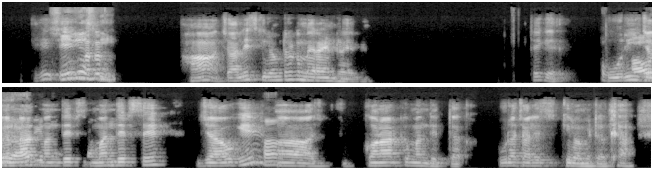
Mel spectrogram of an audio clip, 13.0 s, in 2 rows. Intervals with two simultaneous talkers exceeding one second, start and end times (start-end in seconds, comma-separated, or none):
6.0-7.7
